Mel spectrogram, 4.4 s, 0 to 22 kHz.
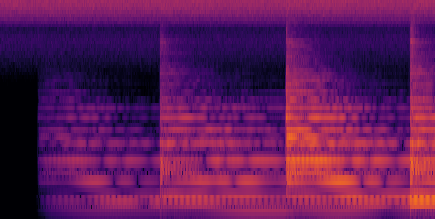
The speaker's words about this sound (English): Sext. The bells sounded again at 12:45 for sext.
